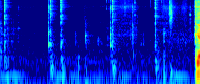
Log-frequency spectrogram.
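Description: A few faint, scattered clicks of a computer keyboard and mouse, made while zooming in on an image.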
